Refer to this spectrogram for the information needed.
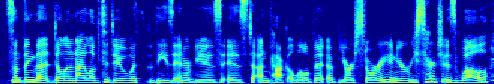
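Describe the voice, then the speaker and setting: Smooth low-voiced woman podcast host. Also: fairly quick. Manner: curious, inviting. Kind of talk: interview question.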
